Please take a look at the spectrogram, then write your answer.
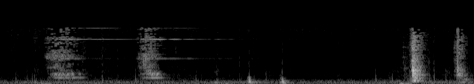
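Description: A doorbell rings twice with buzzy, ringing tones and a lingering high hum, followed by two dull thumps and then two more short rings, moderately loud with no talking.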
